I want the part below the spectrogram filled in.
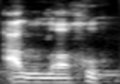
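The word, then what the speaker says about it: الله: Pelafalan itu kaidahnya harus dibaca tebal, Allahu gitu ya. Gak bisa dibaca yang lain.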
